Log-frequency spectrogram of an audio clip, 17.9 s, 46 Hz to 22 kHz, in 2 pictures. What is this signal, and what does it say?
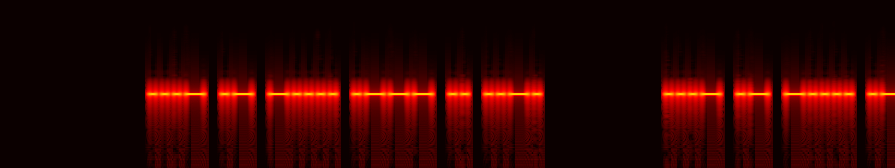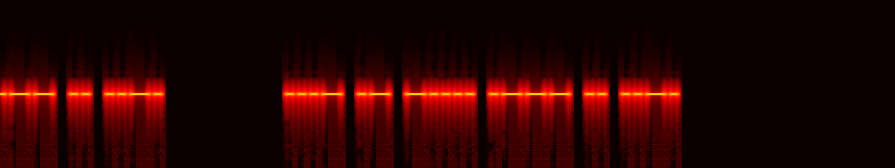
Morse code, heard as a keyed tone, about 20 wpm, 700 Hz. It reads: VA6JIF VA6JIF VA6JIF
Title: DXCC-100 Call Signs - 6 Characters - Repeated 3x - 20wpm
